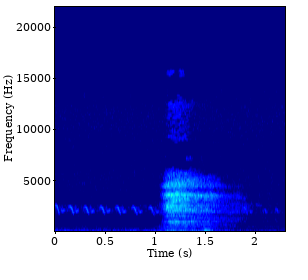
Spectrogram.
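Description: A woman's long, breathy, exasperated sigh about a second in. Faint rapid chirping runs in the background.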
